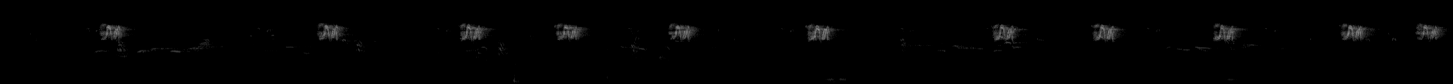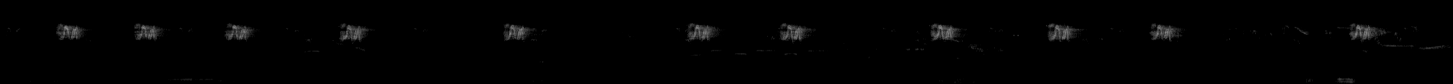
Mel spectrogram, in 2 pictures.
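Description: A small bird chirping over and over: short, high chirps about one a second, slightly uneven in spacing.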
